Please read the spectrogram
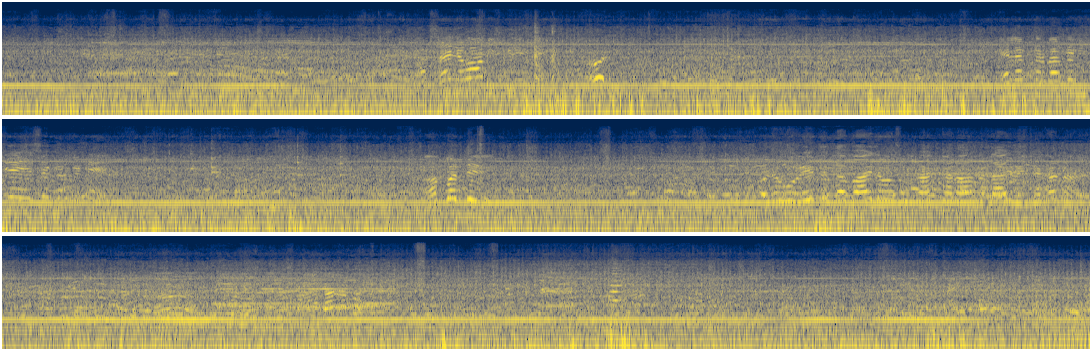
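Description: A heavy vehicle engine running steadily, a low rumble with a constant even hum over it, under the chatter of a crowd of onlookers.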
